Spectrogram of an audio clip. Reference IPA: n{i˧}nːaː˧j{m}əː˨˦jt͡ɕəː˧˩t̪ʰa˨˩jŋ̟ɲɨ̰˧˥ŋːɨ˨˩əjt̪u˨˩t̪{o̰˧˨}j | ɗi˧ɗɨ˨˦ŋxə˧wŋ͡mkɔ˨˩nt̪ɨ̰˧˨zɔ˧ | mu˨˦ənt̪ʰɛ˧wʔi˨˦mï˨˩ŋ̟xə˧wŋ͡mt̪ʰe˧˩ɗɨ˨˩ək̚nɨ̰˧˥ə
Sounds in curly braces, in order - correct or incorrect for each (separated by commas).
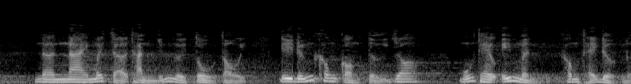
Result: incorrect, correct, correct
